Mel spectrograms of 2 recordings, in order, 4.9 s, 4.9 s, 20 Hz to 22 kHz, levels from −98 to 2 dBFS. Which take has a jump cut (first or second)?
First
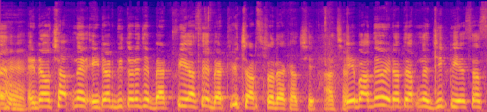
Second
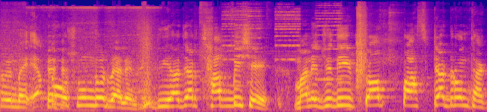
second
